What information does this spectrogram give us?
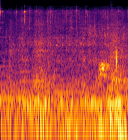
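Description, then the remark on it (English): A dog barks amid a steady, dense wash of background noise. The barks are muffled and blend into the continuous rumble rather than standing out as sharp, separate yaps. “doggy barking.”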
